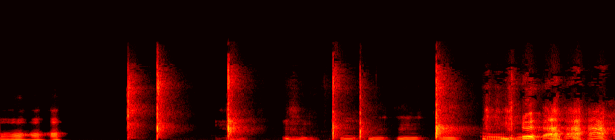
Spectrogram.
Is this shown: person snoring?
no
